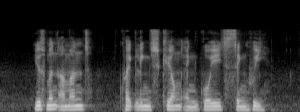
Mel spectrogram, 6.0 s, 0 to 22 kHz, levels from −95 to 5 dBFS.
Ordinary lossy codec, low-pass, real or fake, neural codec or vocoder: AAC, 48 kbps; 7.2 kHz; real; none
